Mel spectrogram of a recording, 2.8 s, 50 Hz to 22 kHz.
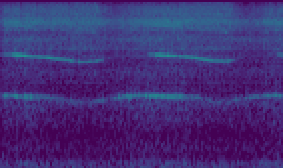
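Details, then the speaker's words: High-speed dental drill with a 330 bur cutting a distal-occlusal (DO) Class II preparation on an upper molar (tooth 3), teaching demo before students: steady high-pitched whine dipping slightly as the bur cuts near the adjacent tooth's contact. "I'm going to put a hole right next to the adjacent tooth and as close as possible to the adjacent tooth but in the middle of the contact facial LLY"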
